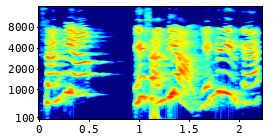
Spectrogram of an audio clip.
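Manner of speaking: loud, high call across the house; shouting for Sandhya. Acted. Sister shouts for Sandhya to come, loud call. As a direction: yell her name to make a scene. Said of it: "எதுக்கு கத்துற?".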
